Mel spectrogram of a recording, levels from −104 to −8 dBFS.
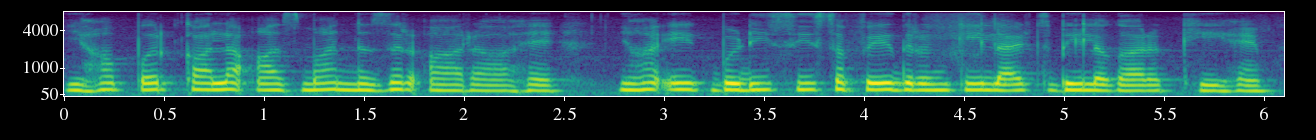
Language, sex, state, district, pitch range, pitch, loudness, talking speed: Hindi, female, Uttar Pradesh, Saharanpur, 205-230 Hz, 220 Hz, -17 LUFS, 195 wpm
